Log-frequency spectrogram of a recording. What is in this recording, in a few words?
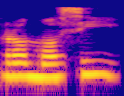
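"promosi", Indonesian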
